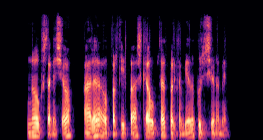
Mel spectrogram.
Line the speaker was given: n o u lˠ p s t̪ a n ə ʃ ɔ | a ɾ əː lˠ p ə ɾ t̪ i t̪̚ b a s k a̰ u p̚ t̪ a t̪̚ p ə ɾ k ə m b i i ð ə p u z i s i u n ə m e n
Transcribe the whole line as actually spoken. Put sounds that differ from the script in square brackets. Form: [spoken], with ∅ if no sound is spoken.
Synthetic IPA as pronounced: n o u [∅] p s t̪ a n ə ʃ ɔ | a ɾ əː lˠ p ə ɾ t̪ i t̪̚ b a s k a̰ u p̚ t̪ a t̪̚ p ə ɾ k ə m b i [a] ð ə p u z i s i u n ə m e n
